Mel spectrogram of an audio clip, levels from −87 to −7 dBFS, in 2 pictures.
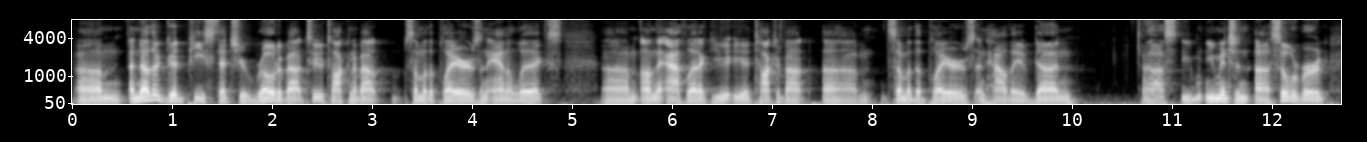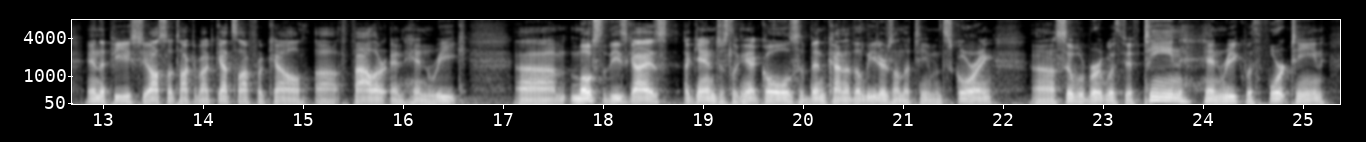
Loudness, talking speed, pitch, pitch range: -19 LUFS, 195 wpm, 85 Hz, 80-95 Hz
